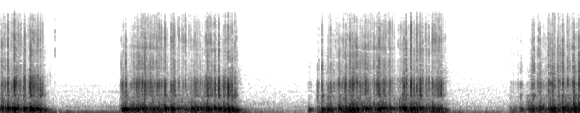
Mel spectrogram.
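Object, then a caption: Melamine foam sponge. Two needles held at an angle scratch across the foam surface of a solid white melamine sponge with a grey foam top, placed in front of the mics. The scratching comes in four bursts separated by short silences, with a low, rumbling scrape concentrated in the bass and a faint brighter rasp over it.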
